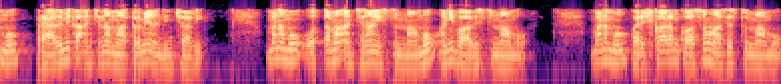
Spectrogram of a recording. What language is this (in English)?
Telugu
